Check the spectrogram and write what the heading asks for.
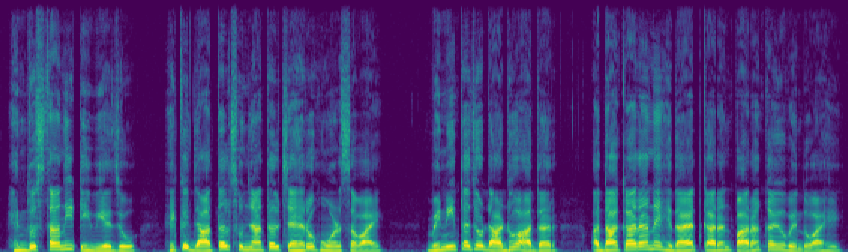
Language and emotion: Sindhi, neutral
